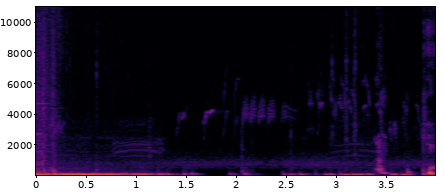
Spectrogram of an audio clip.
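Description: Buzzards in the survival game 7 Days to Die give harsh cawing calls in a series of repeated squawks, moderately close, over low rumbling game ambience.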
